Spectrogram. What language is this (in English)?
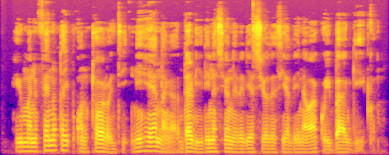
Kikuyu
